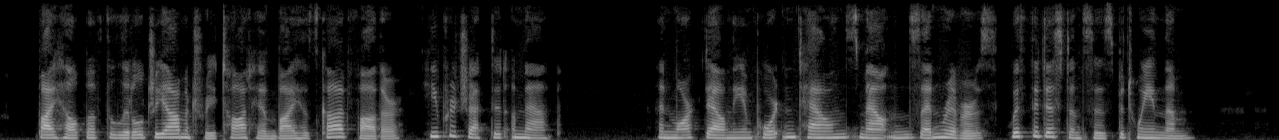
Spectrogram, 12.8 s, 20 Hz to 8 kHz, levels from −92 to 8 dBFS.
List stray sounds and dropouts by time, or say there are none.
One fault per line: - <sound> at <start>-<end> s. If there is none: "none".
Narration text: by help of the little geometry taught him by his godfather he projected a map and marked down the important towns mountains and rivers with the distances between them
none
